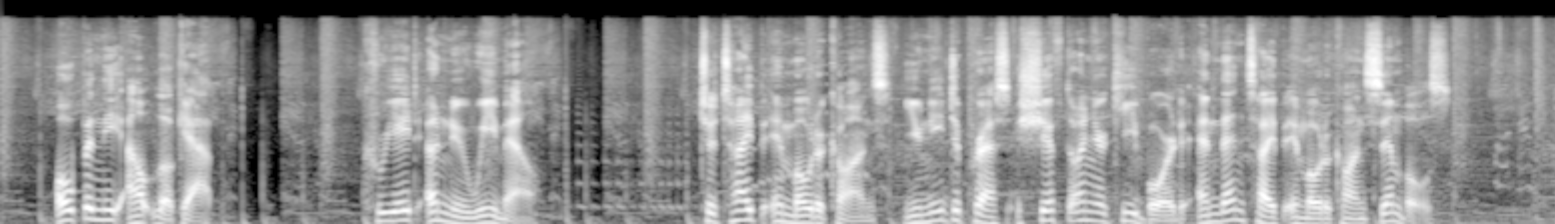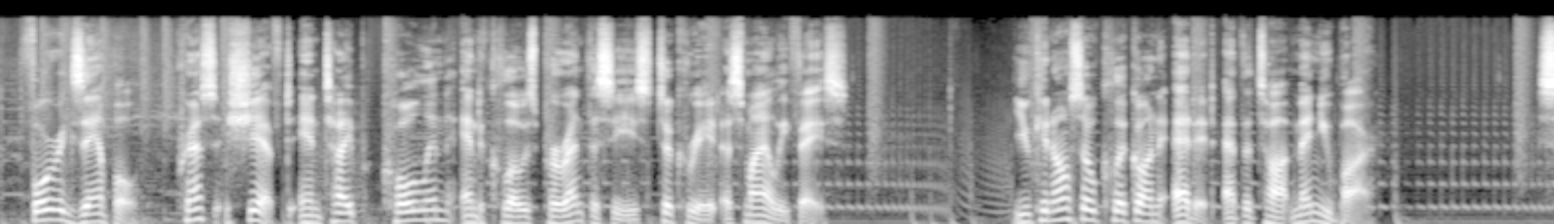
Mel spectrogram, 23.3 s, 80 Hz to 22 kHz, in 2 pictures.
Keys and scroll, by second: 14.2 shift+;, 16.6 shift+;, 16.9 shift+9.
